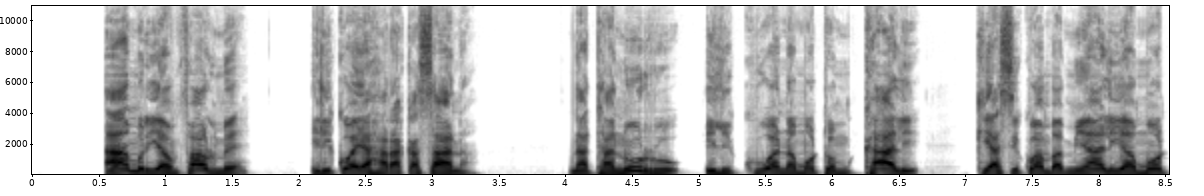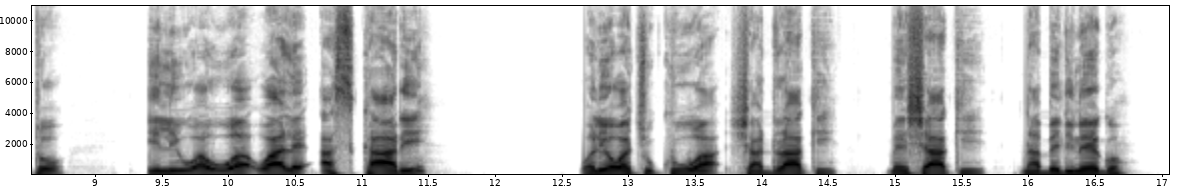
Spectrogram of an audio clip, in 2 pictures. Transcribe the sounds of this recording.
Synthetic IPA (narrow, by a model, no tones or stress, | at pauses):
am̩ɾijaɱ̩falmɛ | ilikuwajaɦaɾakasana̰ | natanuɾu | ilikʰuwanamɔtɔm̩kali | kiasikwambamialijamɔtɔ | iliwauawalɛaskaɾi | wʔaliɔwat͡ʃukuaʃadɾaki | mɛʃaki | naɓɛɗinɛɡɔ̰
